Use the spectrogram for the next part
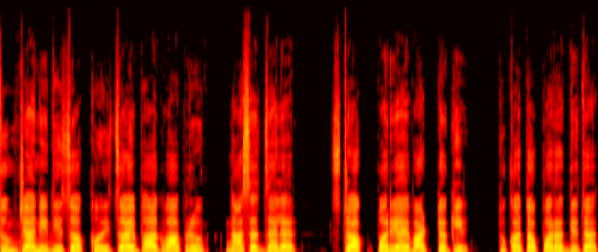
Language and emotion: Goan Konkani, neutral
